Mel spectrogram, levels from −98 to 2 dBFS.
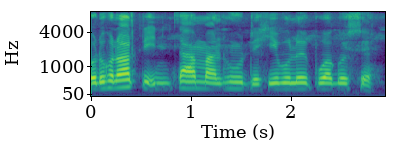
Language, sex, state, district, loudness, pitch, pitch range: Assamese, male, Assam, Sonitpur, -19 LUFS, 180 Hz, 170-200 Hz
